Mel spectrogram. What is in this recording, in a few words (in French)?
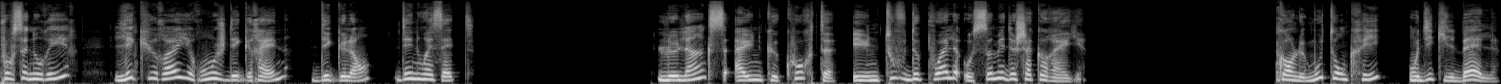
balade nature voice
